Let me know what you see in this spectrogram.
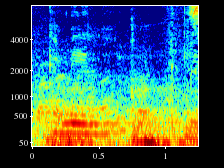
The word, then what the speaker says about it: Camilla: How do you pronounce it? I always get it wrong. – Camila. C-A-M-I-L-L-A.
